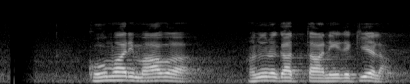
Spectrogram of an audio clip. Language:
Sinhala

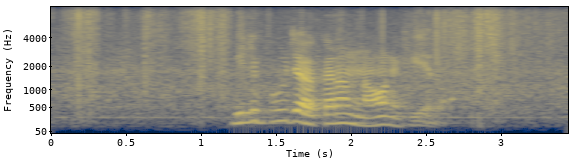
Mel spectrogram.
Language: Sinhala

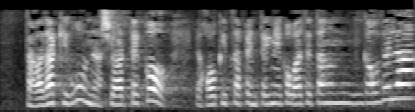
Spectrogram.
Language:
Basque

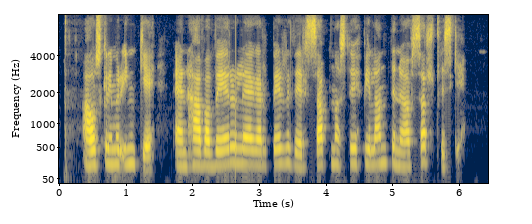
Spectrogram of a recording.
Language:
Icelandic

